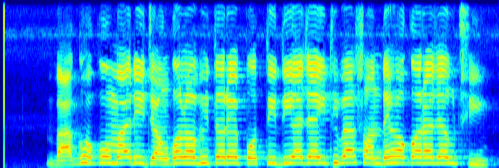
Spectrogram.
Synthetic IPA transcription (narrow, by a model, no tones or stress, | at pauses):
baɡʱɔkumaɾid͡ʒɔŋɡɔlɔbʱit̪ɔɾepot̪id̪iad͡ʒajt̪ʰibasɔnd̪eɦɔkɔɾad͡ʒawt͡ʃʰi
